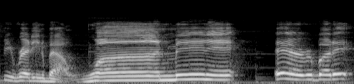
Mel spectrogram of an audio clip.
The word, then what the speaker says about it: Minit: ago and if you yeah minute and by the way it's spelled m-i-n-i-t so if you search for it's not spelled like actual minute but uh it's um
